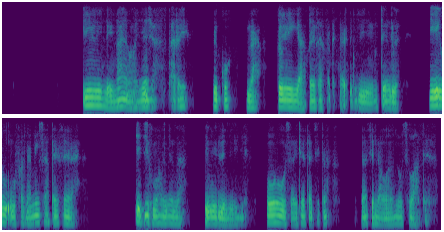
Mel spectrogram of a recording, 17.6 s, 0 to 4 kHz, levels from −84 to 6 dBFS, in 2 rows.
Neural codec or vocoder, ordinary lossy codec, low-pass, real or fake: codec, 16 kHz, 1 kbps, FunCodec, trained on Chinese and English, 50 frames a second; Opus, 24 kbps; 3.6 kHz; fake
